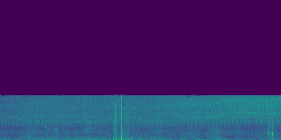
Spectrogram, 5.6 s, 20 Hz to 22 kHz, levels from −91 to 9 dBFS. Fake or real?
fake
